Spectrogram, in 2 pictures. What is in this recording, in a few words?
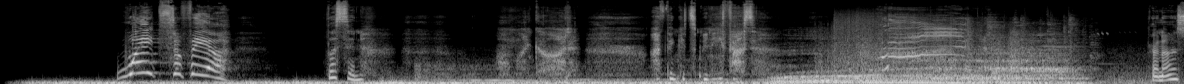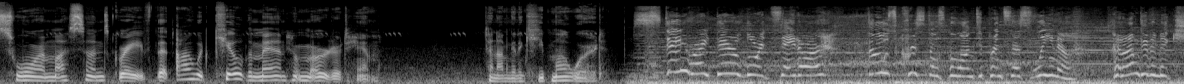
us accent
